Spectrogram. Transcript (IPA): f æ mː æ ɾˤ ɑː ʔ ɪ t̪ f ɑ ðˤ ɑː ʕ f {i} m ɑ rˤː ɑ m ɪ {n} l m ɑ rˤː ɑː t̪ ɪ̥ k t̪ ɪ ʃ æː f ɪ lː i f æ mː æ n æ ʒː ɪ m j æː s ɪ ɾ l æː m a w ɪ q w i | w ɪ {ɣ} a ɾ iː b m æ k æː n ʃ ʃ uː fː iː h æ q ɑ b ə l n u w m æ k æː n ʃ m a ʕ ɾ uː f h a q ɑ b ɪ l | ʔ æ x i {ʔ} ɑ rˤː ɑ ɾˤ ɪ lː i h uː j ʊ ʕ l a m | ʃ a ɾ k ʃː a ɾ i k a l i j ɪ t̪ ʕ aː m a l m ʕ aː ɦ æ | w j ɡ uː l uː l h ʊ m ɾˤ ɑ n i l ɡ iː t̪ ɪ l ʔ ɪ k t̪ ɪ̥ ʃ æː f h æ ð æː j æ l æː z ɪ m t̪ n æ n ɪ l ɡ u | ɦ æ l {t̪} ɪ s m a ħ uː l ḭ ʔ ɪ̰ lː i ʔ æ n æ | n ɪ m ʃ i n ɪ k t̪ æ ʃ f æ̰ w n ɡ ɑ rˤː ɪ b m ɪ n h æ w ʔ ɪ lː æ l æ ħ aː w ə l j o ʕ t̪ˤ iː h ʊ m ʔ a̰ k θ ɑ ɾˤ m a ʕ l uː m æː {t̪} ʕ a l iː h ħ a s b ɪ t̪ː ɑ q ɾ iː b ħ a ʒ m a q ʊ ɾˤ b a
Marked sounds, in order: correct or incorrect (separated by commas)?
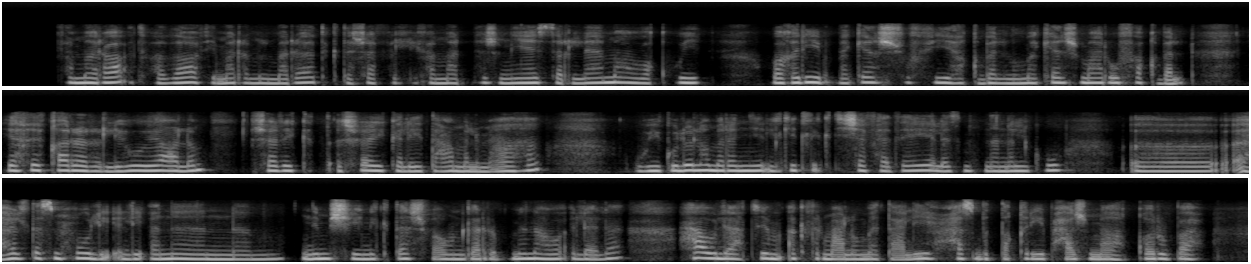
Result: correct, correct, correct, incorrect, correct, correct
